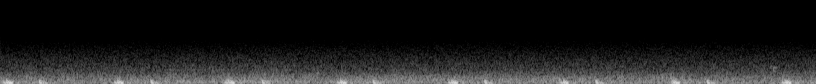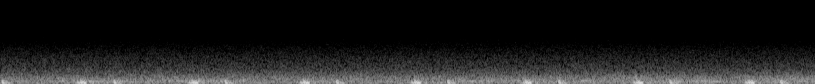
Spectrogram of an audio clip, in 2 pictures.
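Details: Newborn-sleep ASMR simulating womb sounds: steady soft low thumps at about 54 a minute under a constant rushing hiss of white noise, resembling a mother's heartbeat heard from the womb.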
